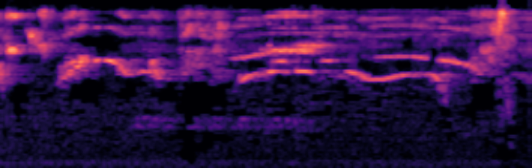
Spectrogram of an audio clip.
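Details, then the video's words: Oriental magpie-robin song from a bird-training recording. Loud, clear whistled phrases rise and fall, mixed with sharp high notes and a long wavering whistle in the middle. "Suara panjingan masteran burung kacer gacor"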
